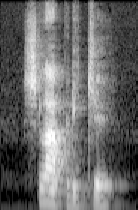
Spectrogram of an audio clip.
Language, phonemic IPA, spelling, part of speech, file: Dutch, /ˈslaplicə/, slaapliedje, noun, Nl-slaapliedje.ogg
- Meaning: diminutive of slaaplied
